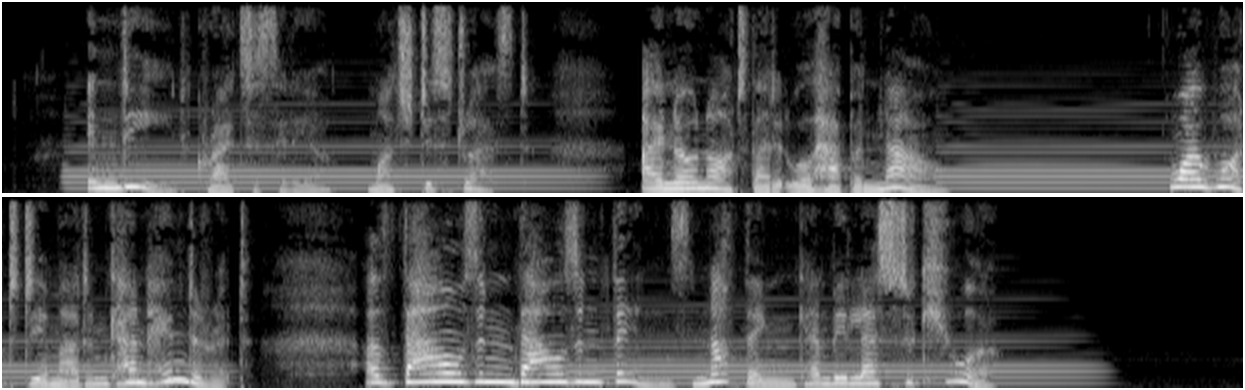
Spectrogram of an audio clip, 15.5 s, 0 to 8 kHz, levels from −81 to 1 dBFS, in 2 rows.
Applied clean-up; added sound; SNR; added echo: none; Wind instrument, woodwind instrument; 16 dB; none.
